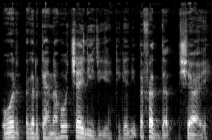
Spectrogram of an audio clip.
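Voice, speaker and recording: A man giving a casual spoken language lesson, going slowly and repeating each phrase with "ठीक है जी". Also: mid-range voice, dark tone. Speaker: language teacher.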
